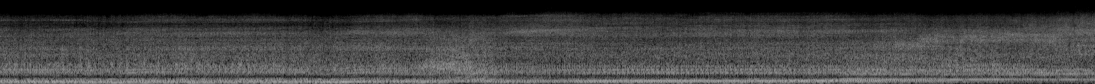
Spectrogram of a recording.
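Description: Diesel pickup truck engine held at high revs on the drag-strip start line, building boost against the brakes while belching black smoke: a loud, steady drone that rises in pitch near the end as it launches.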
